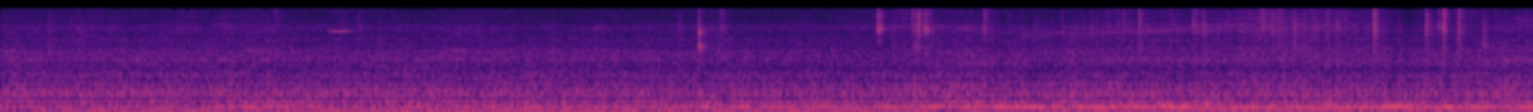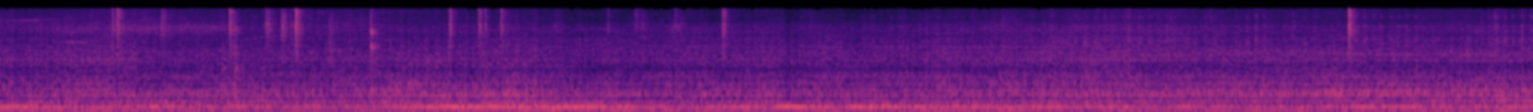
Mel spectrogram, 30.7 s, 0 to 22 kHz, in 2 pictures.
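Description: Cabin of a 2012 Mercedes-Benz Citaro G articulated bus with Voith automatic gearbox under way: the diesel engine and drivetrain give a steady drone with a strong low hum over road noise, swelling a little about two-thirds of the way through. Scattered light clicks from the interior fittings.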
